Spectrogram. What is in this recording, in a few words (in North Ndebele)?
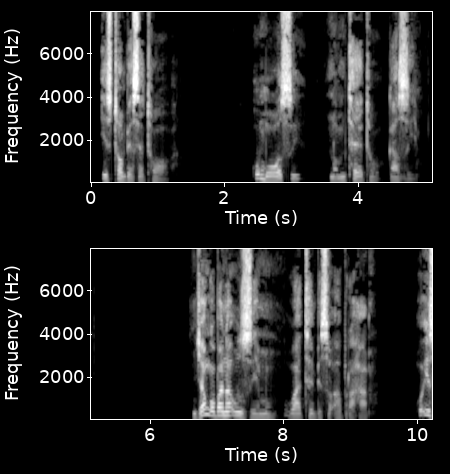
good news ndebele southern, drama; bible; for zimbabwe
